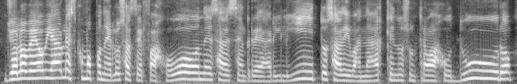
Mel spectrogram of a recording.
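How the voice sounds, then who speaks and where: A middle-aged woman chatting casually to her viewers, loud-voiced and fond of affectionate diminutives. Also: mid-range voice, normal speed. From Colombia. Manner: speaks loudly. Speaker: crochet channel host.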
